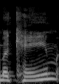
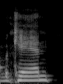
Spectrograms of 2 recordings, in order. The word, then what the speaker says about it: McCann: you don't know in general like Madame Madeline McCain uh right that's her name McCain McCain uh McCann like you said that is just the surface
